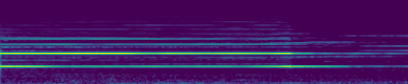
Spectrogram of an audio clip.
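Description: Wooden recorder holding one long, steady high note over held string tones; the recorder note stops about three seconds in, leaving the quieter strings sustaining.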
